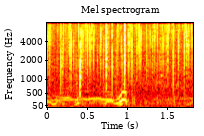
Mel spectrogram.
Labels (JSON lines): {"label": "biophony, cascading saw", "recorder": "SoundTrap 600 or HydroMoth"}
